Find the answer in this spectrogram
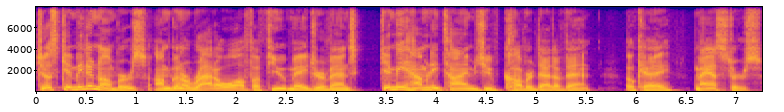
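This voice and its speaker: A man with a plain, everyday voice speaks at a fairly quick pace and medium pitch, his intonation lively and his loudness very even. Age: 50s. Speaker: podcast host, former sports writer. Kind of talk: casual interview.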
